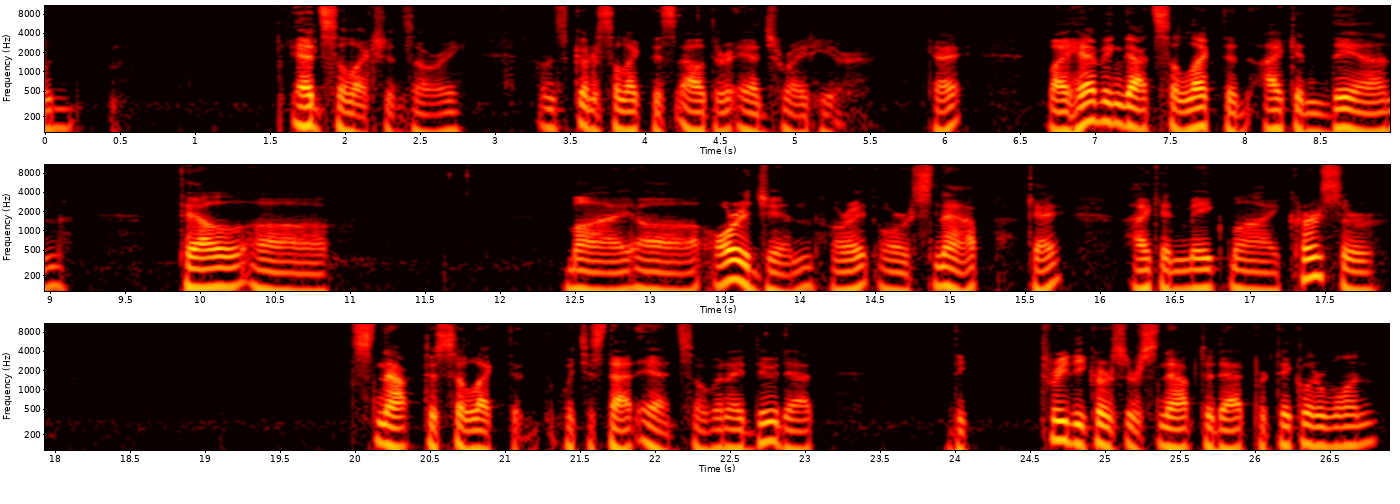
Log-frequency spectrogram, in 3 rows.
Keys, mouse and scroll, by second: 2.1 shift+middle click, 4.2 click, 11.7-22.9 drag.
